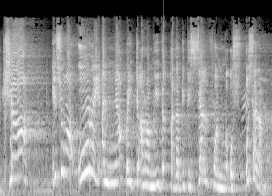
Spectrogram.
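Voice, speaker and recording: A woman with an Ilocano accent playing a jealous, domineering, sharp-tongued rich wife in a radio drama, scornful and full of accusing questions. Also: very high voice, expressive, moderate pace, music in the background. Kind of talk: Filipino radio drama acting.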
